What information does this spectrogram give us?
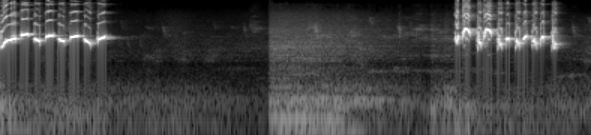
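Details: In northern Bali a caged Orange-headed thrush sings two phrases of quick, wavering whistles, each about a second and a half of pulsed notes, with a stretch of low noise between.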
